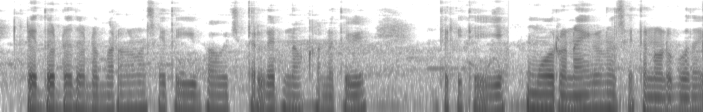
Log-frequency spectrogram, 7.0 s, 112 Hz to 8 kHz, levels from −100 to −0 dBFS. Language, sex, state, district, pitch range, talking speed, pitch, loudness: Kannada, male, Karnataka, Bellary, 105-115 Hz, 85 wpm, 110 Hz, -38 LUFS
